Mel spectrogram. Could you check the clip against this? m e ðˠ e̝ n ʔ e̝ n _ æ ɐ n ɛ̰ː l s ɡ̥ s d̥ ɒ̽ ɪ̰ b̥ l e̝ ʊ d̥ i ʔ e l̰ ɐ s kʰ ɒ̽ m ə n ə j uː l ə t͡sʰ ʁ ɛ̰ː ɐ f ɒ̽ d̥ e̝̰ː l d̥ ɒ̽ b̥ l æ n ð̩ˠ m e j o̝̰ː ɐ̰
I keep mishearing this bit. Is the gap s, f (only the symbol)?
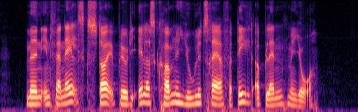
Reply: f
